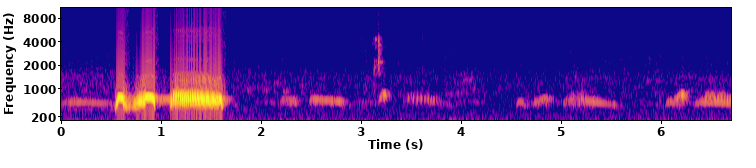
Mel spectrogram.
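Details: Spotted dove calling to provoke wild doves: a curved hoot and a long rasping coo up front, followed by a scatter of soft, low murmured notes at a distance.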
